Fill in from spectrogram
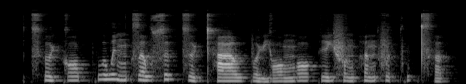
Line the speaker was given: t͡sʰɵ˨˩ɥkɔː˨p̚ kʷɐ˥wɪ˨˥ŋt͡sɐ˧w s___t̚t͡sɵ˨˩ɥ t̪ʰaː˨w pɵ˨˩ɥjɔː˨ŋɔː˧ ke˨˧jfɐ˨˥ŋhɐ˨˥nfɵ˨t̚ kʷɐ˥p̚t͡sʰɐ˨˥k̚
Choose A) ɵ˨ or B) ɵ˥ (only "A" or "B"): B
